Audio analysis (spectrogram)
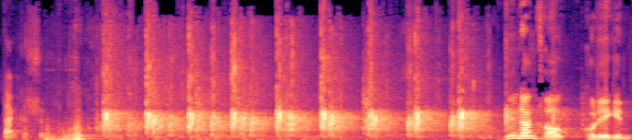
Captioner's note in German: Beifall DIE LINKE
